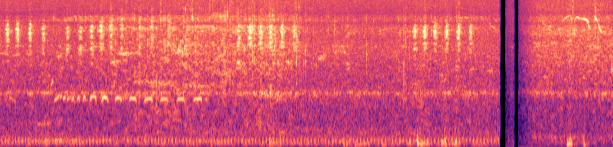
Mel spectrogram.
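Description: Near silence: faint outdoor field ambience with faint runs of quick high chirps, and a short run of quick repeated notes about a second in.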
